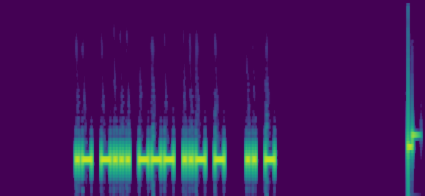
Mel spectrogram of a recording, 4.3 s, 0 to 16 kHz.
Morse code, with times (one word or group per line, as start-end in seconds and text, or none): 0.8-2.2 ABOUT
2.5-2.7 IT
